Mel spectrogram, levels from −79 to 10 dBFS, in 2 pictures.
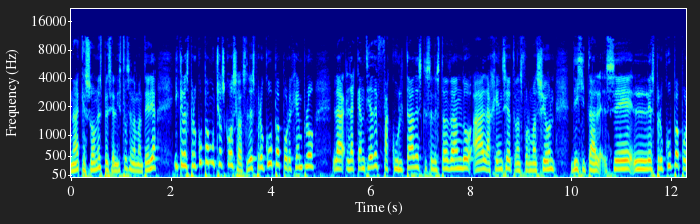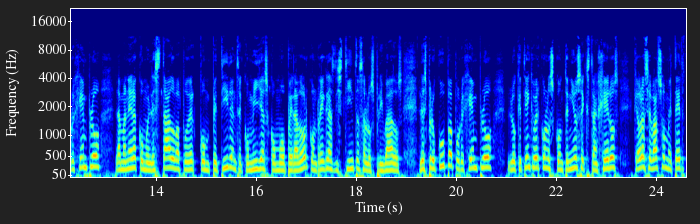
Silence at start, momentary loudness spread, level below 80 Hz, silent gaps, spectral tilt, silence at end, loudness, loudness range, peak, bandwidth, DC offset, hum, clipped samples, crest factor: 0 s; 6 LU; -34 dBFS; none; -6 dB/octave; 0 s; -22 LUFS; 2 LU; -6 dBFS; 11.5 kHz; under 0.1%; none; under 0.1%; 16 dB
